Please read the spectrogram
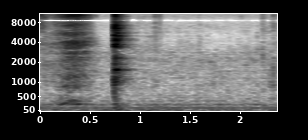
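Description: Quiet handling of a thick paper book as it is opened and its pages turned, with one short sharp paper flick a little under a second in, over a low steady hum.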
